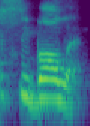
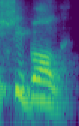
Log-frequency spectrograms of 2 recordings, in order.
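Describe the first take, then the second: First: The word begins with an 's' sound. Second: The word begins with an 'sh' sound. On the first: The speaker calls it wrong. "They couldn't say shibolet" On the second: The speaker calls it right. "say shibolet"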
